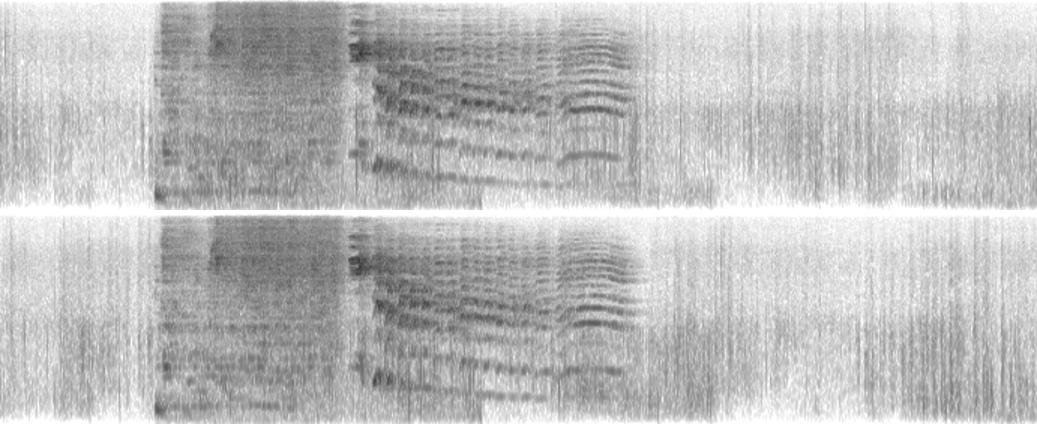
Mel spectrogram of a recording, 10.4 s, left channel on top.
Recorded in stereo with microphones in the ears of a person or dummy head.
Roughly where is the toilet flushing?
Centre.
